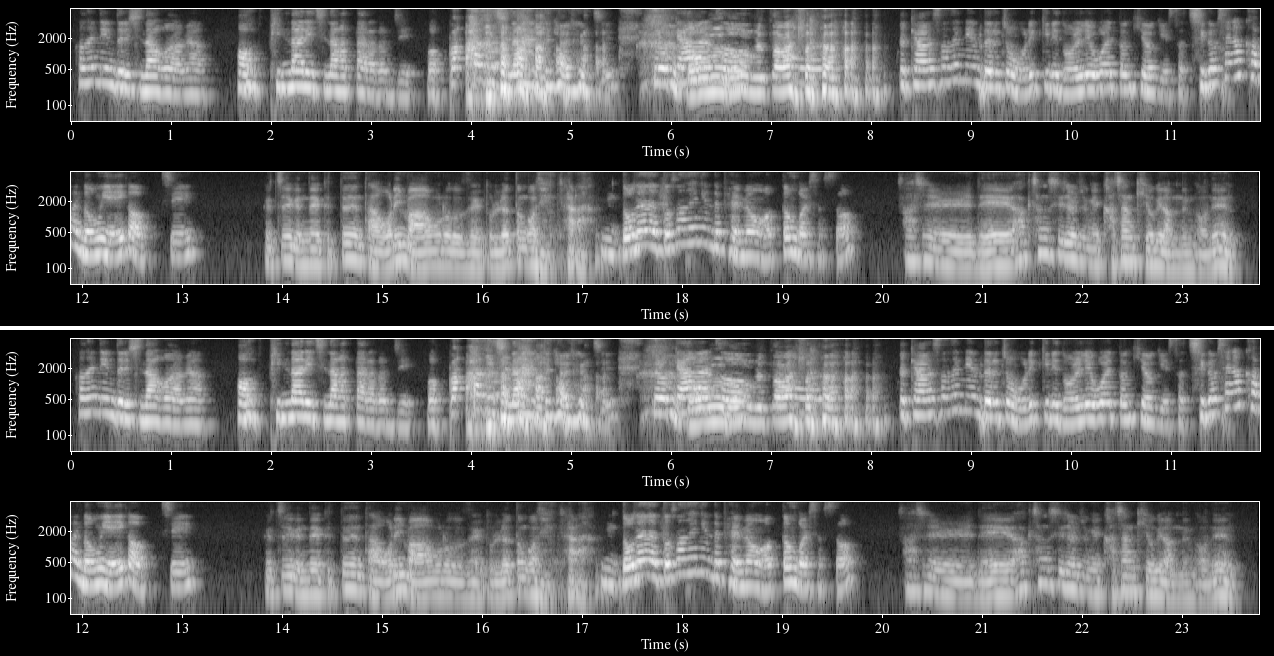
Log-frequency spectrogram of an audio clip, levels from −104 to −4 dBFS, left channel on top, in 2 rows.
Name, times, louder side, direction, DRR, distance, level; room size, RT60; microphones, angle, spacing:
voice 1, 0.1-1.3 1.7-6.7 7.1-7.5 8.3-13.1 17.2-19.7, equal, 5° right, 0.4 m, -24 dB
voice 2, 3.9-5.0 5.7-8.1 13.8-17.2 20.2-23.5, left 3 dB, 80° left, 0.7 m, -25 dB
3.0 x 2.2 x 2.3 m
head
